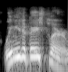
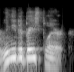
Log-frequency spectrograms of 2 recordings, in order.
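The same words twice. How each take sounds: First: Raised, higher voice calling for a bass player; a singer shouting to the band for a bass player; calling out loud. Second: Raised, higher repeat of the call; a singer repeating his shout for a bass player; calling out again. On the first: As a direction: call across the tent for a bass player. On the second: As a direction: keep calling over the crowd. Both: Retold or imitated.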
